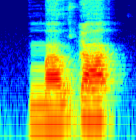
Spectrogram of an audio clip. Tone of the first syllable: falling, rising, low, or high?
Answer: rising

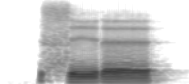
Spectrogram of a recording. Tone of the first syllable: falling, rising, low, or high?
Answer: low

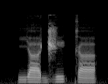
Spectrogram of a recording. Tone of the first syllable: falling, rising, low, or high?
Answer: low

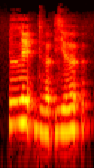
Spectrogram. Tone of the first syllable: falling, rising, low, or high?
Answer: falling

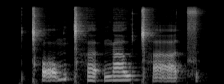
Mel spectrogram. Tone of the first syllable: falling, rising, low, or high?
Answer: rising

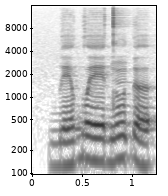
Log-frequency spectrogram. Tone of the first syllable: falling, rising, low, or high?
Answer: rising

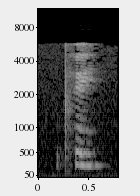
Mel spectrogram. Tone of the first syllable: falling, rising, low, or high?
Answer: low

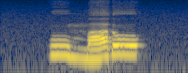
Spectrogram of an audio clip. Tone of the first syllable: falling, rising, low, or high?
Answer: falling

